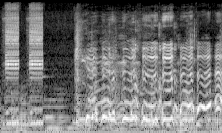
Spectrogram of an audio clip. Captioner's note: horn honks; all laughing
